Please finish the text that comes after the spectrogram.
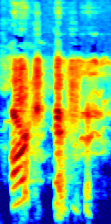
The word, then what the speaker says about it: Arkansas: It wasn't until Trey from the Ringside Hangout who lives there was like, yo, man, it's pronounced Arkansas.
